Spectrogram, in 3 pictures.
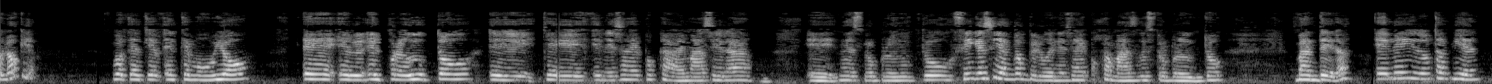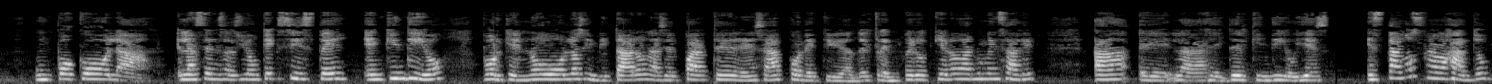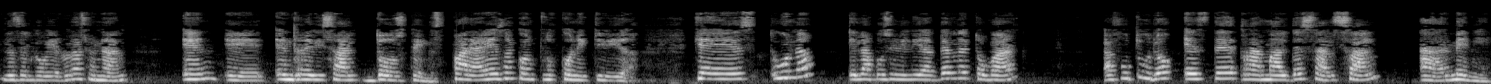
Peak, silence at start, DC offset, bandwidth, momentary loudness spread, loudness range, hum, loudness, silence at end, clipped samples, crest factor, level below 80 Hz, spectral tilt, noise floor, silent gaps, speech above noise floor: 0 dBFS; 0 s; under 0.1%; 12.5 kHz; 8 LU; 3 LU; none; -15 LUFS; 0 s; under 0.1%; 16 dB; -52 dBFS; -4.5 dB/octave; -56 dBFS; none; 41 dB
